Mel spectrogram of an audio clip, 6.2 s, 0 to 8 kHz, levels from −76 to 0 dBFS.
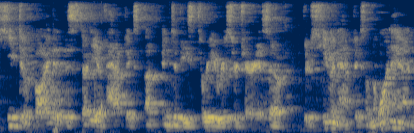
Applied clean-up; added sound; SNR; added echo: classical method WPE with log-MMSE.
